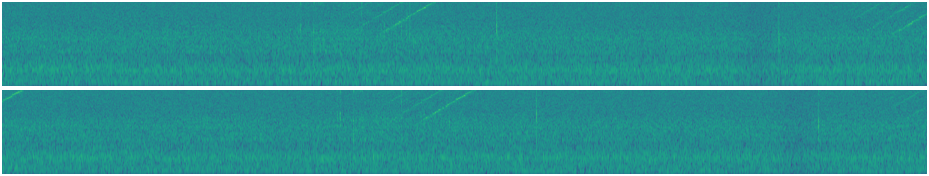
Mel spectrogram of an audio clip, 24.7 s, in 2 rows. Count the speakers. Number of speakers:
0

